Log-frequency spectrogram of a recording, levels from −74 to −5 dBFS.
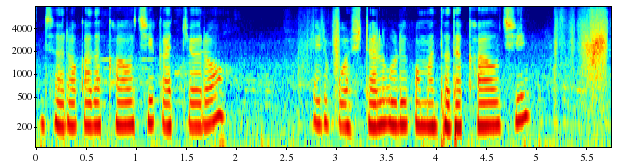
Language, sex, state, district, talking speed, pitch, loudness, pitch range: Odia, female, Odisha, Khordha, 115 wpm, 210 Hz, -16 LUFS, 210-220 Hz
